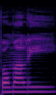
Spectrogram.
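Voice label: "pomalý", Slovak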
